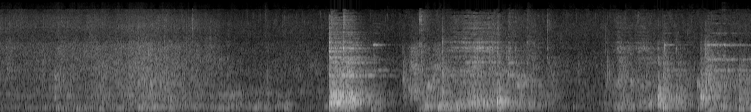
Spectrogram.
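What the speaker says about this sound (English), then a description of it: "I'll turn off drain pasta." Cooked pasta is drained, water pouring and splashing in bursts, a loud rushing gush with clattering of a pot, rising and falling over several seconds.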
